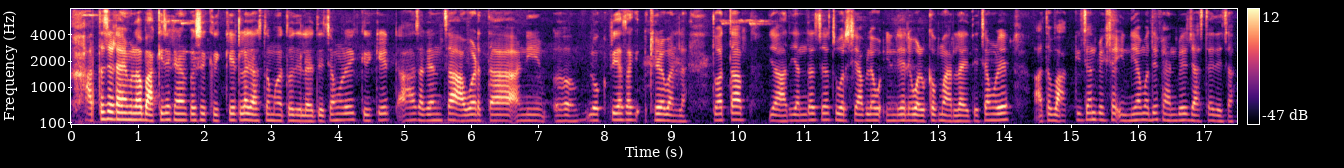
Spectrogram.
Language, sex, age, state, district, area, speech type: Marathi, male, 18-30, Maharashtra, Ratnagiri, rural, spontaneous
